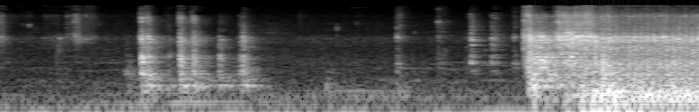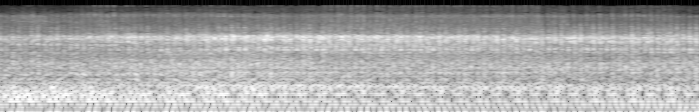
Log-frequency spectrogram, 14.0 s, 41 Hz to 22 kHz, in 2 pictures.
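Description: A few faint clicks and knocks, then about five seconds in a John Deere 5310 tractor's three-cylinder diesel engine starts and catches quickly, running steadily at idle.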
